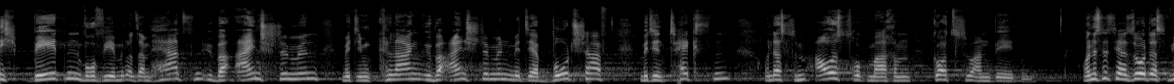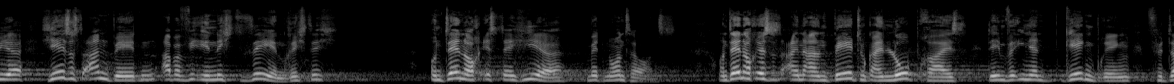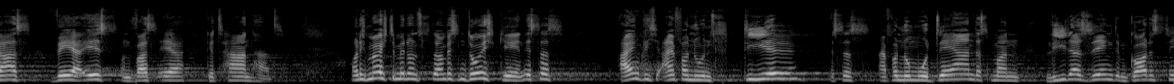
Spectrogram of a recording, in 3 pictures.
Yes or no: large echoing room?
yes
